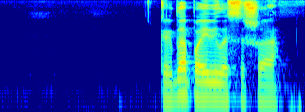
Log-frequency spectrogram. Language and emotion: Russian, neutral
